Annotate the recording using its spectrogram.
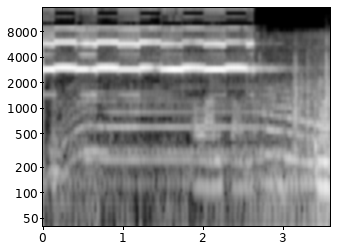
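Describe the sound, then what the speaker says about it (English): A Niftylift HR28 SP85 access platform sounds its alarm, a steady high electronic tone that holds for about two and a half seconds and then cuts out, followed by faint clicks and handling noise. "alarm sound."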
